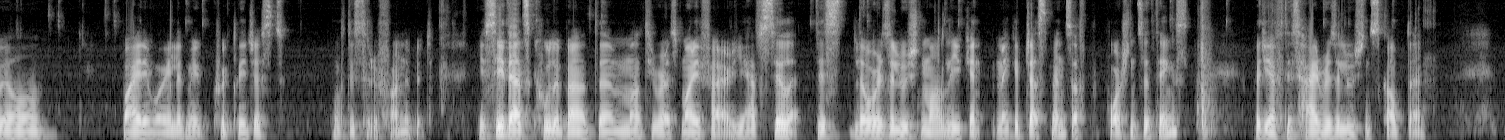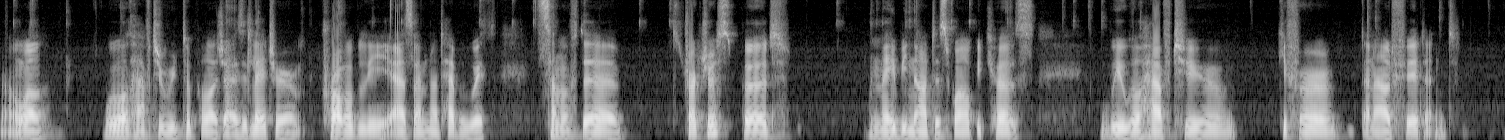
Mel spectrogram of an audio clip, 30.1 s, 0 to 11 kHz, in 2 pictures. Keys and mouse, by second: 0.2 Tab, 0.8 Tab, 1.9 g, 3.0 Tab, 4.7 Tab, 4.9 g, 5.6 Tab, 6.1-7.7 drag, 7.7 Tab, 8.3 g, 9.3 Tab, 16.4-18.3 drag, 24.4-24.8 middle drag, 25.8-28.9 middle drag, 28.9-30.1 drag.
